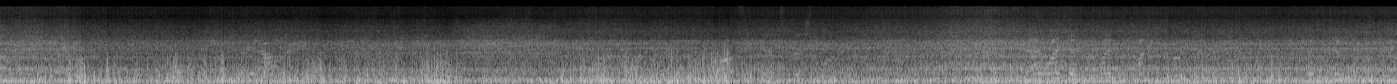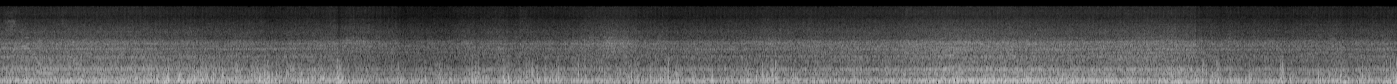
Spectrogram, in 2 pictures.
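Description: A vehicle engine hums steadily as it drives along.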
